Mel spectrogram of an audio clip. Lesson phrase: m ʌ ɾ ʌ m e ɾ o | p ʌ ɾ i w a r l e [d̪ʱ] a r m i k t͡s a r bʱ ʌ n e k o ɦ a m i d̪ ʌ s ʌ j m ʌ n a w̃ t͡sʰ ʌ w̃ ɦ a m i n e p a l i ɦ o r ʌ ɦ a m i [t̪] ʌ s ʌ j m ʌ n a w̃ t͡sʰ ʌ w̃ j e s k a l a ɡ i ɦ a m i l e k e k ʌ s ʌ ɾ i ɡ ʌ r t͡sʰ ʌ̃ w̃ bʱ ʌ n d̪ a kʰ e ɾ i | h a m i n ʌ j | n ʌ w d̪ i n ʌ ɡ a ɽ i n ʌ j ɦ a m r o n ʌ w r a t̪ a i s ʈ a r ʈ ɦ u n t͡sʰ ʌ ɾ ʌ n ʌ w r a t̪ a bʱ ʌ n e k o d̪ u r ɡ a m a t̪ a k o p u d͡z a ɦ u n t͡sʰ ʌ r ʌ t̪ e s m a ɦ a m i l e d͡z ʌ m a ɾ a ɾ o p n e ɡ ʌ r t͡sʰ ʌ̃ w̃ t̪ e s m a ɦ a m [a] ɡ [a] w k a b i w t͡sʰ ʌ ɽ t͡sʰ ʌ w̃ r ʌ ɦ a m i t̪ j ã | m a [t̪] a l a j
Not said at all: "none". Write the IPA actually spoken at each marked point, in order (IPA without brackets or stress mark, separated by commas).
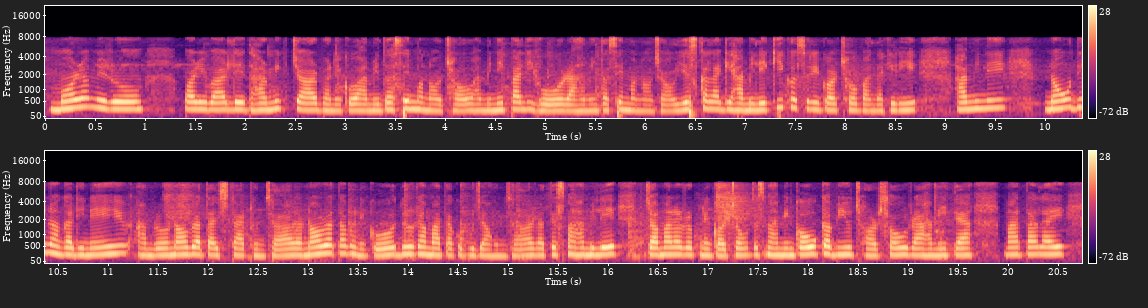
d̪ʱ, d̪, i, ʌ, t̪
